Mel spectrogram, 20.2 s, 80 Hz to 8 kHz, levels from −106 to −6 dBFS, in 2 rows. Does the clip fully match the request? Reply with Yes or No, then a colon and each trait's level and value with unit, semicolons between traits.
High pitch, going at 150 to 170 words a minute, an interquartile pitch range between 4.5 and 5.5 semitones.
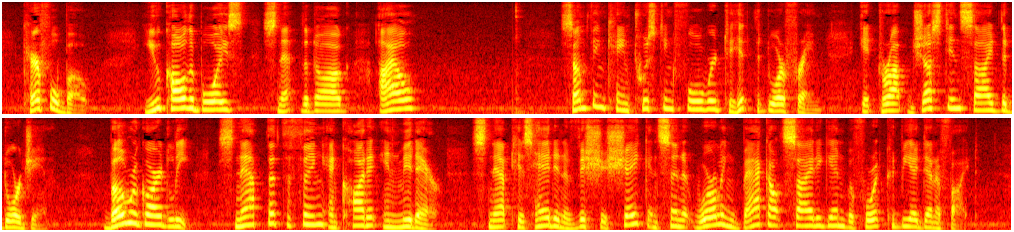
Yes: high, 195 Hz; average, 165 wpm; average, 5.2 semitones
